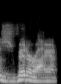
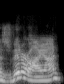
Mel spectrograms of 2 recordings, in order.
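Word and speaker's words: Zwitterion: as what's called the zvitter ion i'm using the german pronunciation mainly because the word comes from german spy which is two ions two ions and a zvitter ion will look like this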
